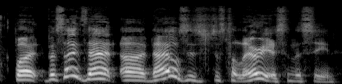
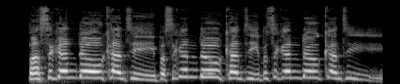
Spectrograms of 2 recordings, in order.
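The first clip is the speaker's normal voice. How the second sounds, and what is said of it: Chanty put-on character accent. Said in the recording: “What is this accent you're doing? ... Getting real chanty. ... That's my Niles voice.”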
